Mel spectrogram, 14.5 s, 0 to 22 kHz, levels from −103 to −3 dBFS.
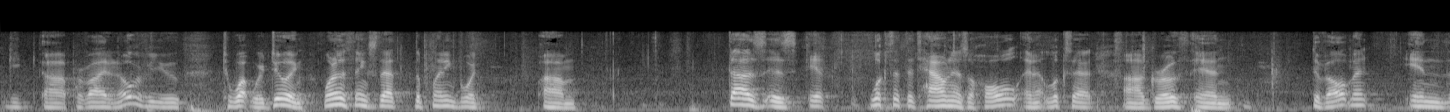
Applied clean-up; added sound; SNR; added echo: none; none; none; none.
